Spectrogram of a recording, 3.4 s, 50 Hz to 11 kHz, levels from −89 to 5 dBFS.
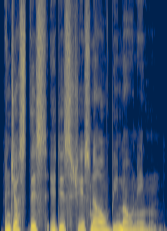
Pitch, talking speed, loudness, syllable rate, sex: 135 Hz, 160 wpm, -16 LUFS, 3.6 syllables/s, male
